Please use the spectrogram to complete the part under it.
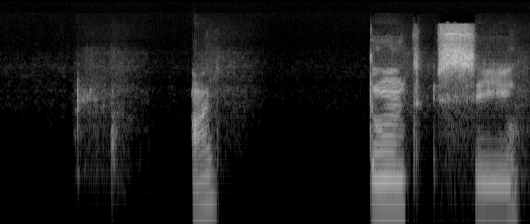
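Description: A young man speaks in short bursts into a headset microphone, heard close.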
